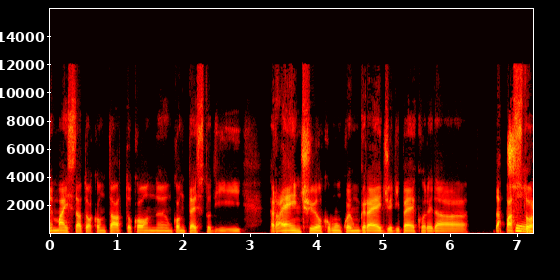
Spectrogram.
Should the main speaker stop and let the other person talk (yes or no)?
no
